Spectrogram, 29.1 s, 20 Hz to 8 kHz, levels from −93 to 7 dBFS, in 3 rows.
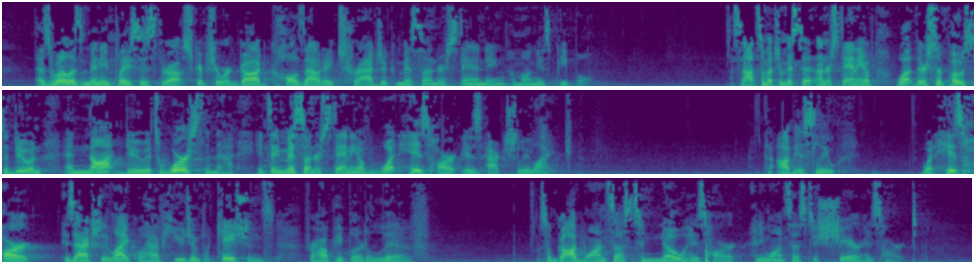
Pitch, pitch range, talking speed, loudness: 150 Hz, 130-170 Hz, 165 wpm, -27 LUFS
